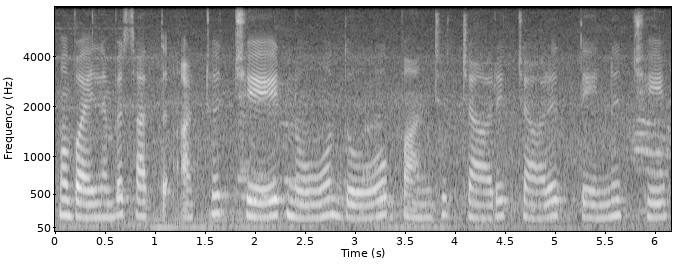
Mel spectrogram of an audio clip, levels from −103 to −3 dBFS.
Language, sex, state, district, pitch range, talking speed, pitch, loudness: Punjabi, female, Punjab, Pathankot, 185-215 Hz, 115 wpm, 195 Hz, -20 LUFS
